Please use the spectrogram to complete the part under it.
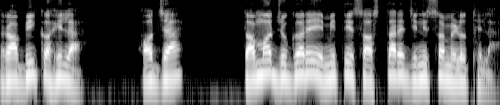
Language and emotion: Odia, neutral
